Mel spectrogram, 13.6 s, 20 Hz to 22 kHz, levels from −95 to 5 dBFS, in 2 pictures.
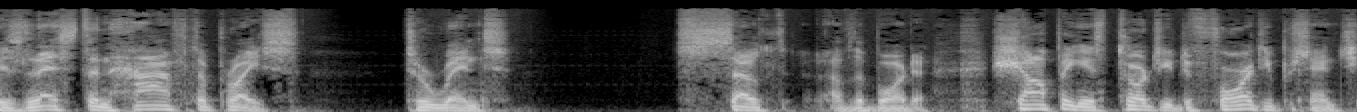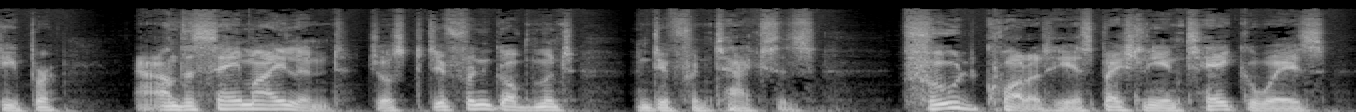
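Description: A speech clip with one bit error spike at 8.02 s, between "cheaper on the same" and "island just different government". It is a single sharp tick, reaching about -16 dBFS. It sounds like one corrupted sample. A flipped bit threw the value far off, then it snapped back.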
